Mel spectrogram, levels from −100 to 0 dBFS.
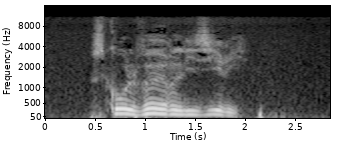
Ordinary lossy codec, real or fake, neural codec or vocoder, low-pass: MP3, 64 kbps; real; none; 10.8 kHz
